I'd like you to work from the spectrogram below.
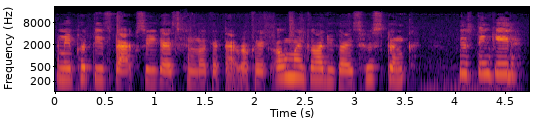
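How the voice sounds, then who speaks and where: A middle-aged American crafting vlogger talks through her craft project live at an indoor craft table, casual, rambling, and self-deprecating. She speaks briskly and expressively with a fairly high pitch.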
